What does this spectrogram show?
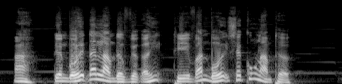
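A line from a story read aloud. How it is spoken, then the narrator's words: Eager cry. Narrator (Vietnamese): Từ Mã Minh reo lên một tiếng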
